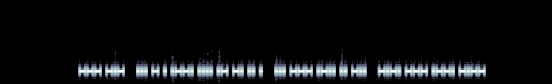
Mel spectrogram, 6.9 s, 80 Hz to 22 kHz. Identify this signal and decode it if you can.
Morse code, heard as a keyed tone, about 47 wpm, 700 Hz. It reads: OK STEPHANIE SOLID COPY
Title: Practice QSO - Exchange 3 - More Info - 50wpm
